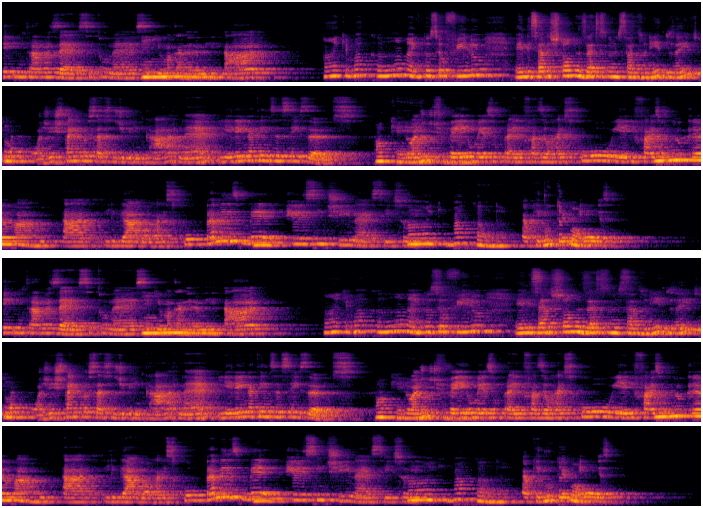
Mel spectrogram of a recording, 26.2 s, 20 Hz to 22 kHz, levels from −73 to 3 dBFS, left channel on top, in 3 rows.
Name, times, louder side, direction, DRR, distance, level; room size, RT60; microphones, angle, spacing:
voice 1, 0.0-3.2 8.2-8.3 8.7-13.1 13.8-22.7 24.0-25.0, equal, 15° right, -2 dB, 3.4 m, -22 dB
voice 2, 1.7-2.7 4.0-8.9 13.4-14.5 16.9-18.1 20.6-20.9 22.5-23.8 24.2-24.7, equal, 45° left, 0 dB, 3.3 m, -18 dB
22.0 x 7.7 x 5.5 m, 1.1 s
head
